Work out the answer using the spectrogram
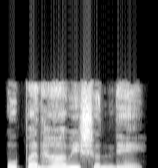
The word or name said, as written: ಉಪಧಾವಿಶುದ್ಧ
